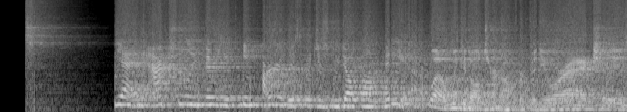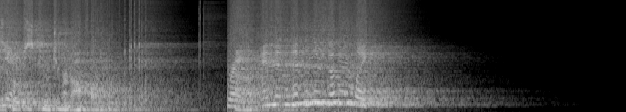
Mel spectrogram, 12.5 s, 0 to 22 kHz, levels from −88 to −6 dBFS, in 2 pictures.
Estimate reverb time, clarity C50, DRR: 1.9 s, 2.0 dB, 1.0 dB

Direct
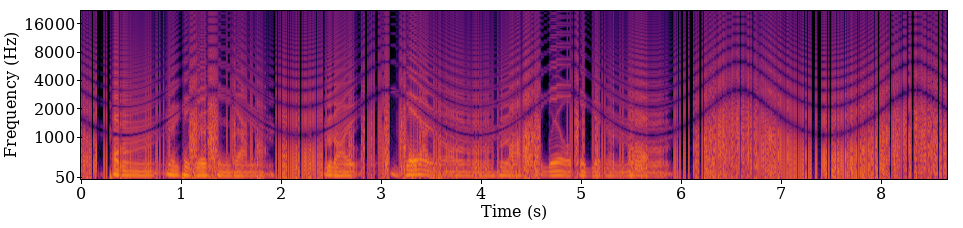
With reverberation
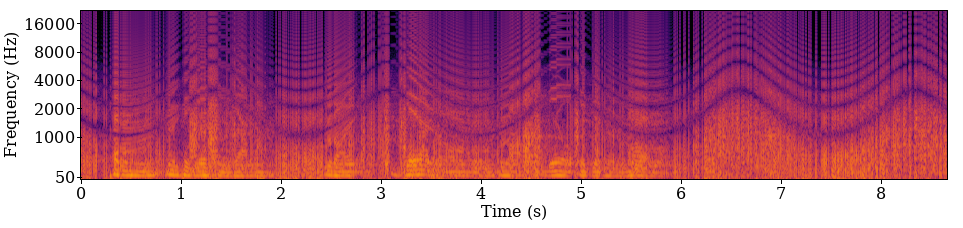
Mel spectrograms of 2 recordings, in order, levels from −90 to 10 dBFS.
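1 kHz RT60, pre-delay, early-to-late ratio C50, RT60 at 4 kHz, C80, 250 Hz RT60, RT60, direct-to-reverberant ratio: 2.4 s, 5 ms, 10.0 dB, 1.7 s, 10.5 dB, 3.3 s, 2.6 s, 8.0 dB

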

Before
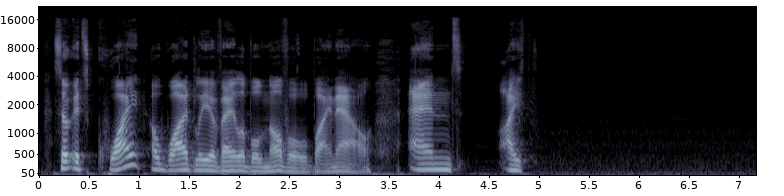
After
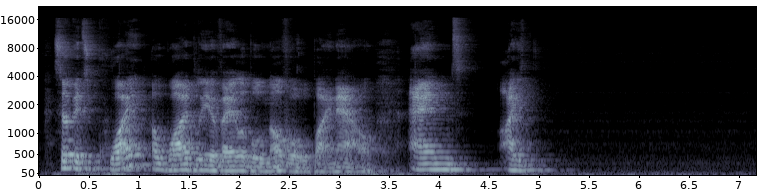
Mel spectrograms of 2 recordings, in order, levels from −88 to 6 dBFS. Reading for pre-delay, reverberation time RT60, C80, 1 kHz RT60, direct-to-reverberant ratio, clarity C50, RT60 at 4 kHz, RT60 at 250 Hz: 3 ms, 0.55 s, 13.5 dB, 0.45 s, 0.5 dB, 9.0 dB, 0.50 s, 0.80 s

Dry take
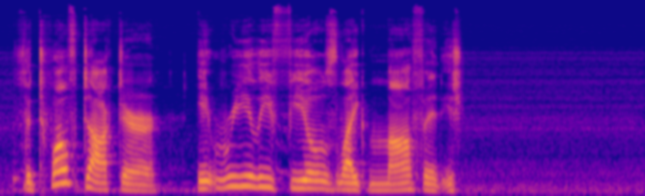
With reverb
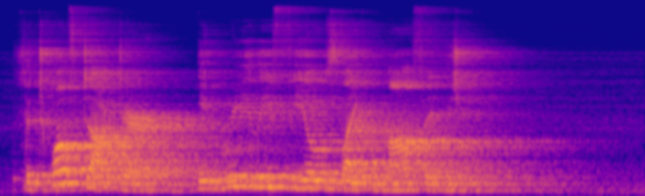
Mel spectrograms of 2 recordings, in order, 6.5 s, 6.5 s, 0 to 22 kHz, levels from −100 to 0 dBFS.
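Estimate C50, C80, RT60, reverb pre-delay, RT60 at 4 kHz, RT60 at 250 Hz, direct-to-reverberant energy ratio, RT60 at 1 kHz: -1.0 dB, 0.5 dB, 2.6 s, 30 ms, 1.8 s, 3.0 s, -2.0 dB, 2.6 s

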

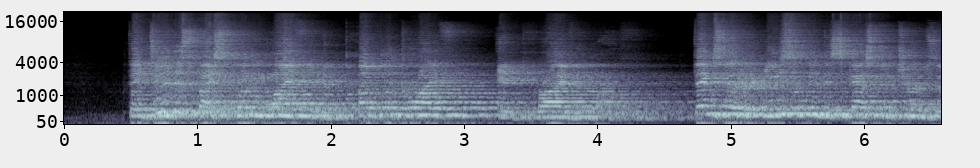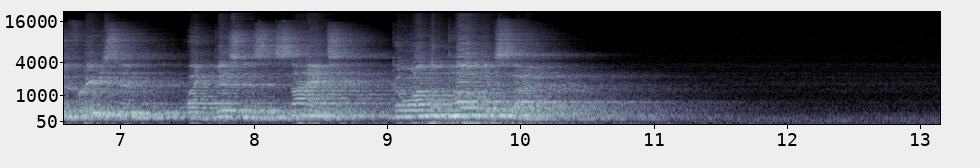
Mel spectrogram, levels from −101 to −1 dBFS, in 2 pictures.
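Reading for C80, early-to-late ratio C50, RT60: 2.0 dB, 0.5 dB, 2.3 s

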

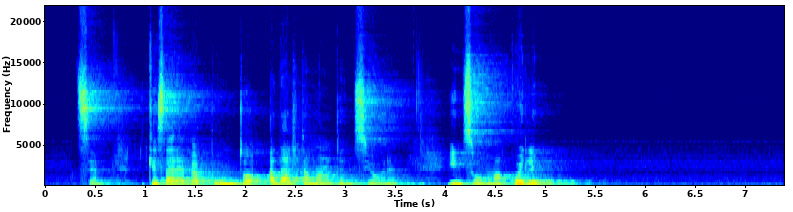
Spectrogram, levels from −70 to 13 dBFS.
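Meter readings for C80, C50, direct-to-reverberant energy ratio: 8.5 dB, 7.0 dB, 4.5 dB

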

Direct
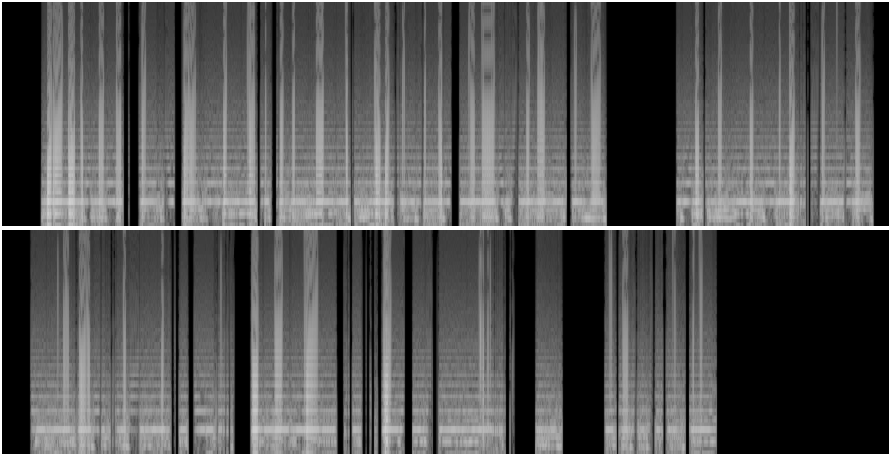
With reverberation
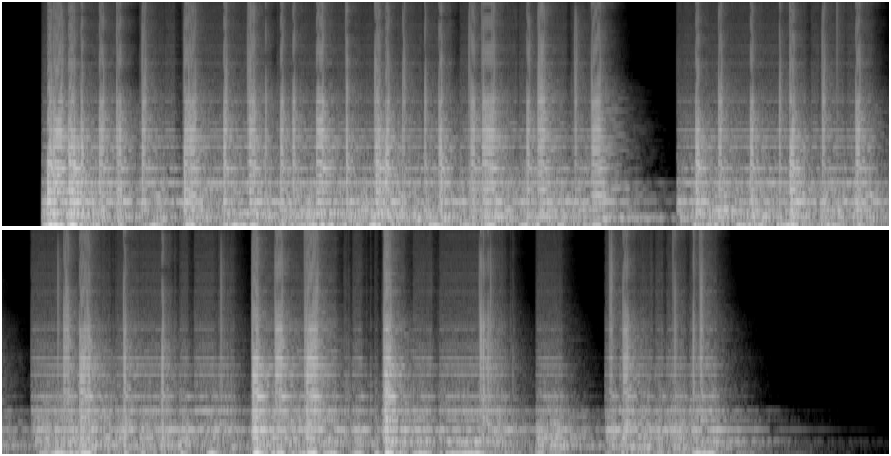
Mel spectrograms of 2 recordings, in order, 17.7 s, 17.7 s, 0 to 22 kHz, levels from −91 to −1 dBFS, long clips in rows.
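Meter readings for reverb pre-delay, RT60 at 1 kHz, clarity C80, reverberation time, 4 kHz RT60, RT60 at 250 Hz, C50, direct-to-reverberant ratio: 4 ms, 0.95 s, 9.0 dB, 1.1 s, 0.70 s, 1.5 s, 6.0 dB, -1.5 dB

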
